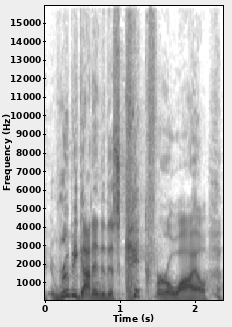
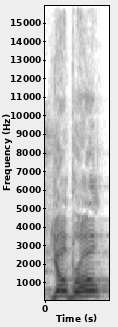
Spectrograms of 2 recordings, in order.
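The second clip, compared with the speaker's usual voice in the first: casual brother greeting; 6 semitones higher, 7 dB louder than usual. Retold or imitated. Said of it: "somebody says".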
